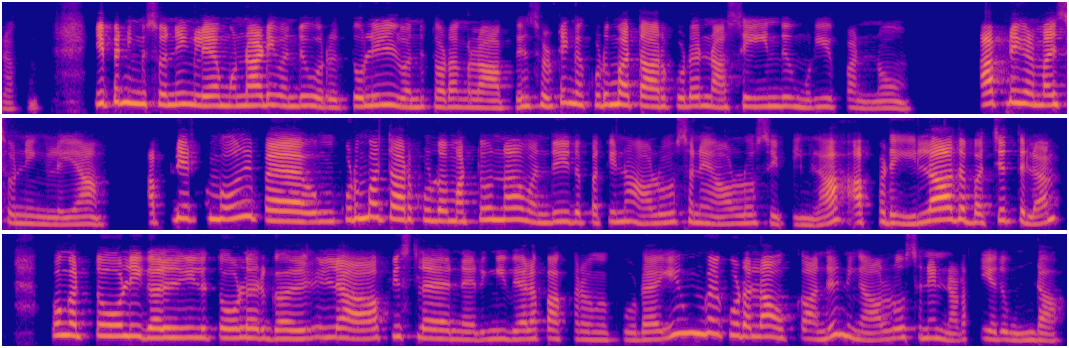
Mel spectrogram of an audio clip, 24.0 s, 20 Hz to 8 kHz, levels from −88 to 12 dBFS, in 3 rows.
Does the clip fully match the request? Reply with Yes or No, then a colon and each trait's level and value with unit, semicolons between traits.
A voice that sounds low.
No: high, 245 Hz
